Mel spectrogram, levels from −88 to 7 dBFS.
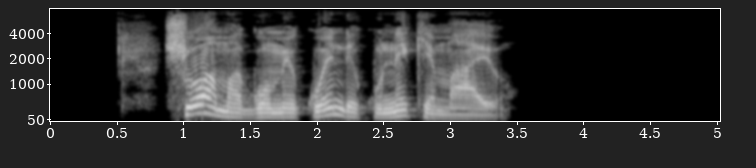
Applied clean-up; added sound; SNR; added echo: none; none; none; none.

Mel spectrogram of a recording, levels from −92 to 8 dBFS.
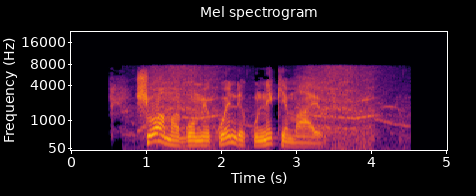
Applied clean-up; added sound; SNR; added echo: none; Accelerating, revving, vroom; 11 dB; none.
